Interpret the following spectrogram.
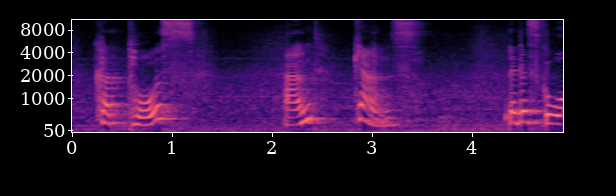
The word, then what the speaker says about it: quatorze: 11 is onze, douze, treize, quatorze and quinze.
